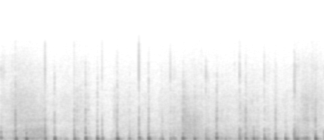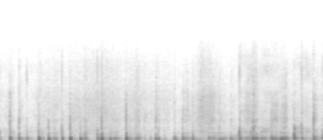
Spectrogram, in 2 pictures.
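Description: Fingertips tap on the hard sole and heel of a brown leather dress shoe held up by hand. About three dozen quick, dry knocks play out like a soft clip-clop, each with a low-mid hollow tone and almost no ring.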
